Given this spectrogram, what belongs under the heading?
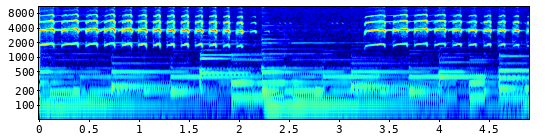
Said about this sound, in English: Hear that? That's our bird of the month for June, the Merlin. They are small raptors about the size of a pigeon, sometimes called a pigeonhawk.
